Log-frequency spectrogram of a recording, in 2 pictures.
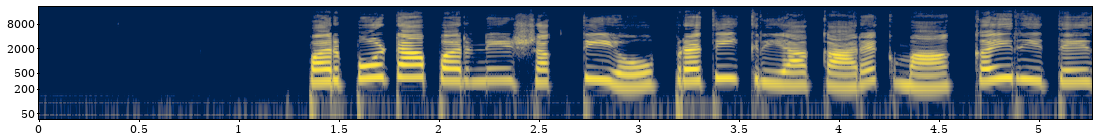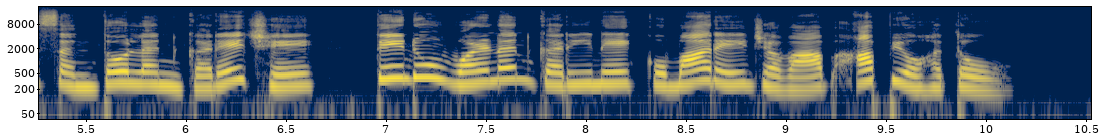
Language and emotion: Gujarati, neutral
